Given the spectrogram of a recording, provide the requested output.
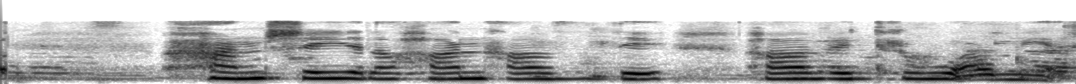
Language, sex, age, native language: Icelandic, female, 18-19, Icelandic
